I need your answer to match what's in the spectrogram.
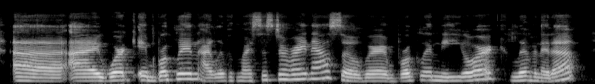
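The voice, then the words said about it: Slight Boston accent. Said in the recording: “I'm born and raised in Boston, Massachusetts. I have a little bit of an accent, so you'll hear that if I say certain words with an R in it.”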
